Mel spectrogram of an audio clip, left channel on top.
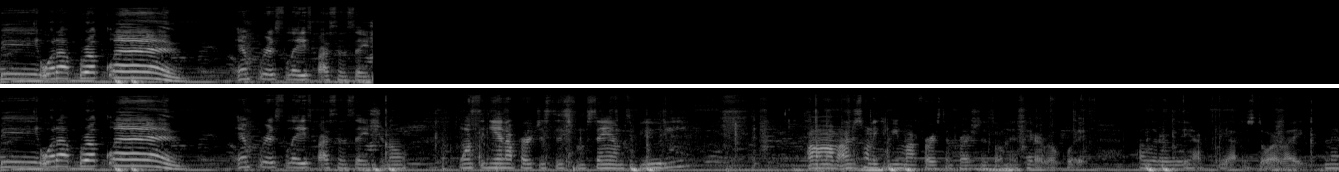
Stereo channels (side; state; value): left; drops out; at 3.8 s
